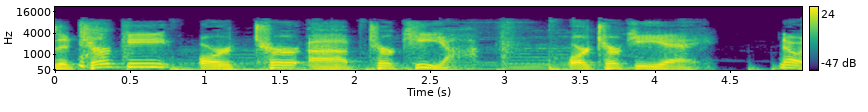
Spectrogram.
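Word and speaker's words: Türkiye: Uh Turkey formally formally changed its name to Turkeye. They say Turkeye. Uh there are other pronunciations that go Turkeya, but it's not Turkey. It's not like It's not like what you eat at Thanksgiving.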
